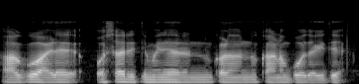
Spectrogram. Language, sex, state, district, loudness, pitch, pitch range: Kannada, male, Karnataka, Koppal, -19 LUFS, 110 Hz, 110-115 Hz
